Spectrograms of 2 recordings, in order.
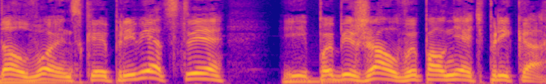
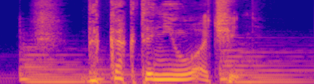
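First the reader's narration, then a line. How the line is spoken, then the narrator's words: Sighing young woman. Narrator (Russian): вздохнула девушка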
